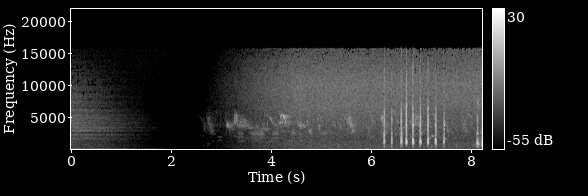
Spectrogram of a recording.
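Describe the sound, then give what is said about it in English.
A group of Father Damien's chickens clucks in a quick run of sharp, rhythmic calls as they are called to feast on corn, after a soft outdoor lull, with a low rumble of ambient noise underneath and no one speaking. “Here, my chickens. Come and feast on your corn.”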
